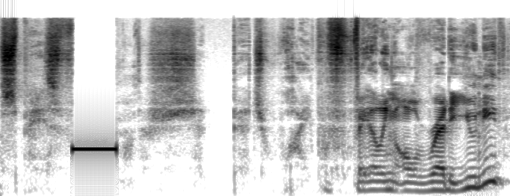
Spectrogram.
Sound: beep

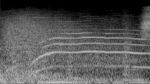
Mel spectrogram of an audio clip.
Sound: yelping

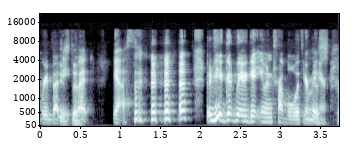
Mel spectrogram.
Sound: laughs

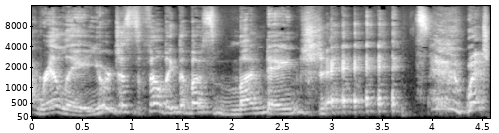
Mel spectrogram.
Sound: laughs

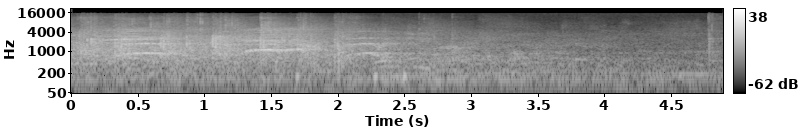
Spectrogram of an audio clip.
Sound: audience cheering

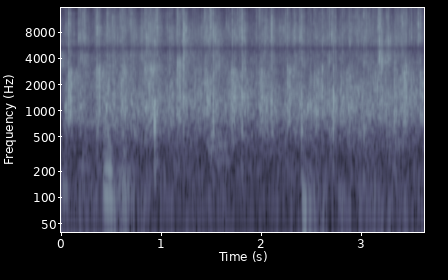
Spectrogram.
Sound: applause

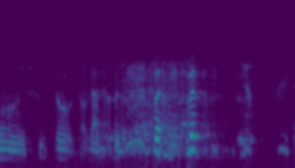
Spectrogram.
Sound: audience laughing

